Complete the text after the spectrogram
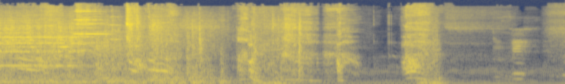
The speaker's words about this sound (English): The elevator shook to a halt as the red emergency light activated, bathing the elevator in crimson.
